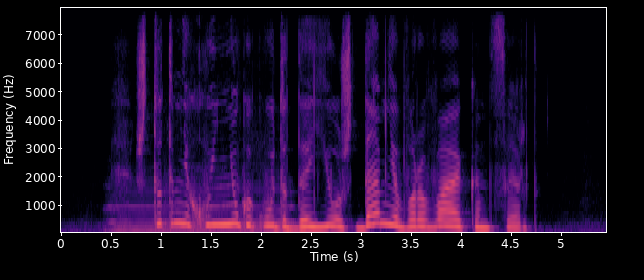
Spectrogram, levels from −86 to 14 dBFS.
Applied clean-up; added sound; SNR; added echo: none; Bowed string instrument; 20 dB; none.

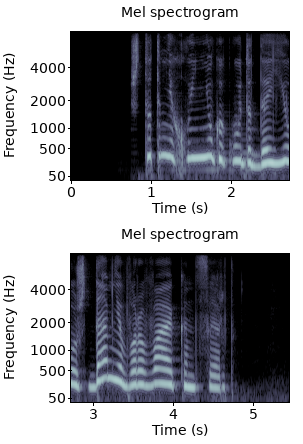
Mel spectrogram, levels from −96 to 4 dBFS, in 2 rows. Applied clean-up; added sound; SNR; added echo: neural mask model DeepFilterNet 3.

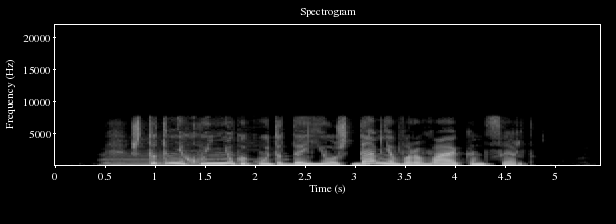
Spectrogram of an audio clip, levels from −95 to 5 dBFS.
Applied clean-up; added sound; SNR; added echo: classical method Wiener filter.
